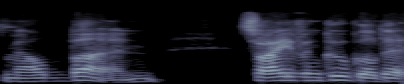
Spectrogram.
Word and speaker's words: Melbourne: in melbourne australia and i always thought it was melbourne and when we were in houston they informed us no that's not how you say it it's mel bunn so i even googled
